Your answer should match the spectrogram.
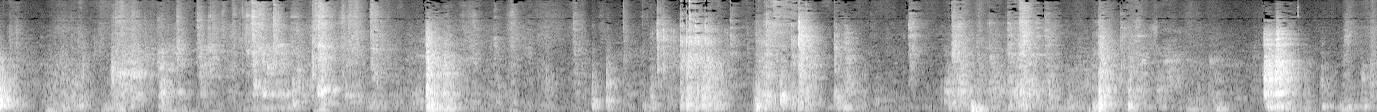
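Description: Picture books being picked up off a wooden floor and set on a wall shelf: a run of irregular knocks, taps and rustles, with a sharp knock at the very start and another near the end.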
